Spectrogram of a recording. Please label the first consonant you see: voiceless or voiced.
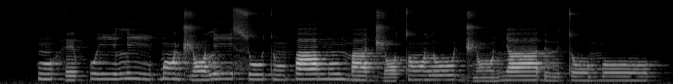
voiceless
